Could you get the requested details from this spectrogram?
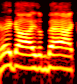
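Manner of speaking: high, loud mock announcement; mock cheerful greeting. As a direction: call it out like a breezy comeback. Mimics character's cheerful return.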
